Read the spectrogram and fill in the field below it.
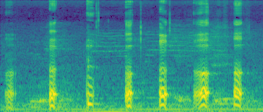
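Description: Six or seven short, sharp voiced gulps at a steady pace, a cartoon imitation of hiccups, with a low hum behind.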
